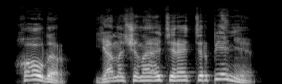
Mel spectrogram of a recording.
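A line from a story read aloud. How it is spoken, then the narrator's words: Shouting unicorn. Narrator (Russian): выкрикнул единорог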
